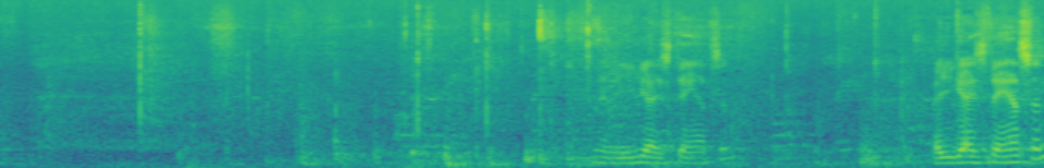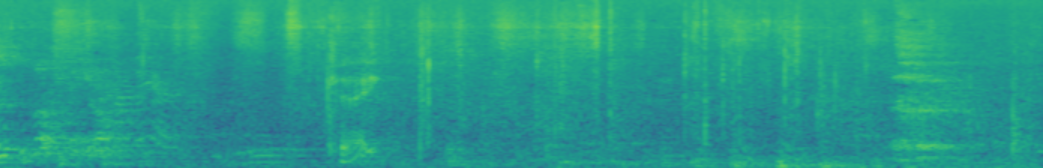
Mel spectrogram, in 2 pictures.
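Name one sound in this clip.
Children chatter and move about.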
